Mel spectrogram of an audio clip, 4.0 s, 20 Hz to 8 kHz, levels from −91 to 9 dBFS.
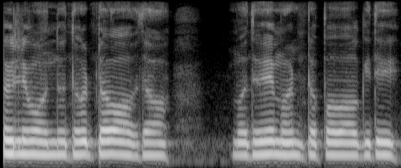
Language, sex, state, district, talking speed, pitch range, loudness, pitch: Kannada, male, Karnataka, Bidar, 75 wpm, 175-185 Hz, -14 LUFS, 180 Hz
